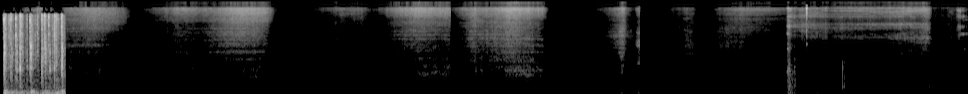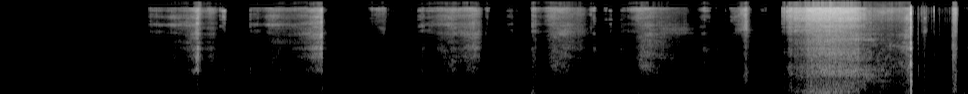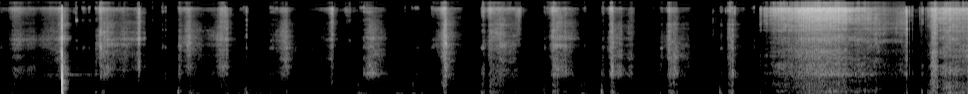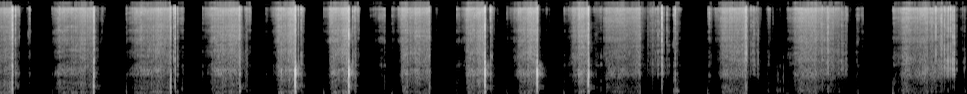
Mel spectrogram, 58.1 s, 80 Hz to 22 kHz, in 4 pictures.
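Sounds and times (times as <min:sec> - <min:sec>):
knife slicing through sand: 0:25.6 - 0:28.3, 0:29.2 - 0:34.8, 0:35.6 - 0:56.4, 0:57.0 - 0:58.0.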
